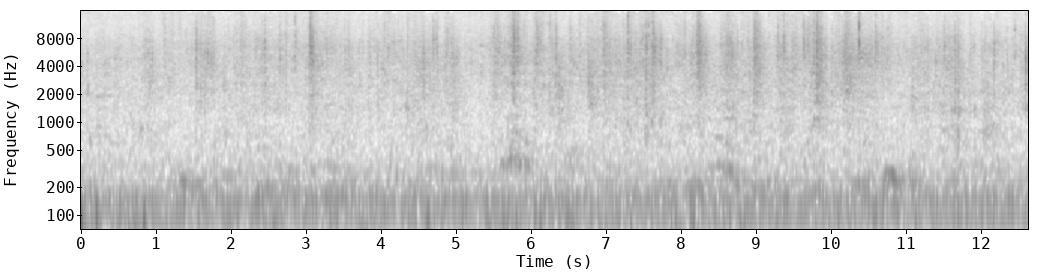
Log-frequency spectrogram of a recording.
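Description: Pages of a Bible being leafed through, an irregular scatter of short crisp rustles and taps, over a steady low hum and a faint murmur of voices.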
